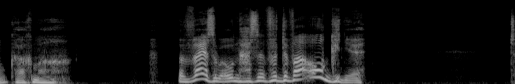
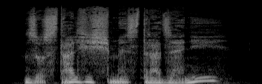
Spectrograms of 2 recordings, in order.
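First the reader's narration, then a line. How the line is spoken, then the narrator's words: Whispered. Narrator (Polish): wyszeptał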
